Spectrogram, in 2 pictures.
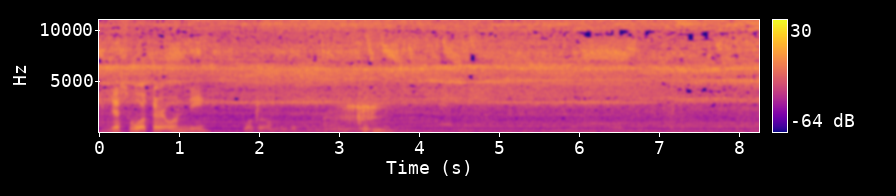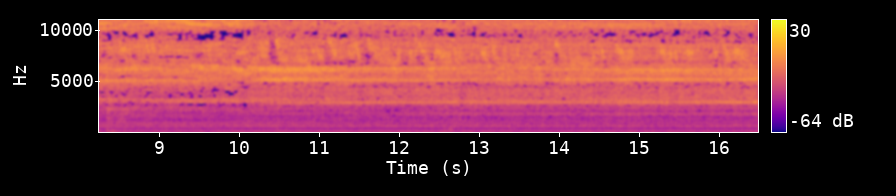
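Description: A nebulizer hums and hisses steadily close by.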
